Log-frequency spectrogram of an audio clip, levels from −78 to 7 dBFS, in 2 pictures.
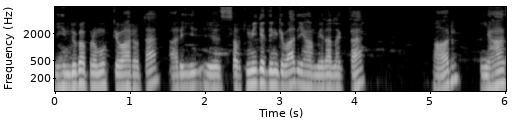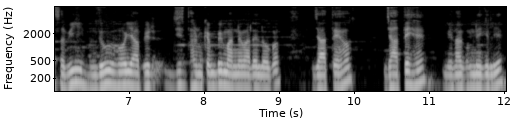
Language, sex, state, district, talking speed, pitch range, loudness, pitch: Hindi, male, Bihar, East Champaran, 205 wpm, 125-145 Hz, -21 LUFS, 130 Hz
